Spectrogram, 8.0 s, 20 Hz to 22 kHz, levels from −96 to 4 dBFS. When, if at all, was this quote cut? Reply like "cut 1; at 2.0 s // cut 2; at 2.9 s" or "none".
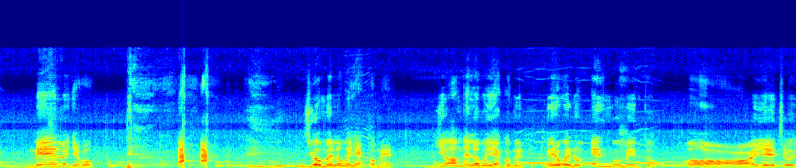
none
